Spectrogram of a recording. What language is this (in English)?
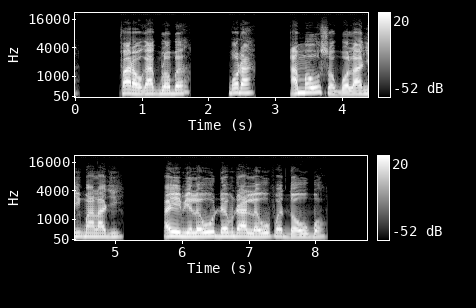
Ewe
